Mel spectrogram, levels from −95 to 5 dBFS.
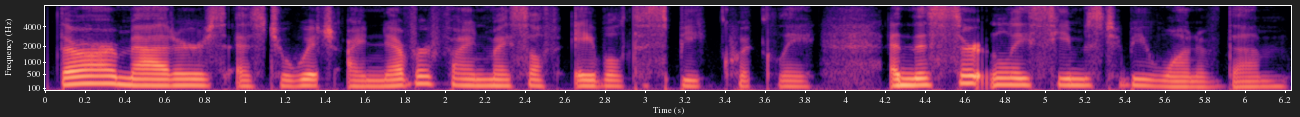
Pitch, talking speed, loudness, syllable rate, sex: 165 Hz, 220 wpm, -20 LUFS, 5.9 syllables/s, female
